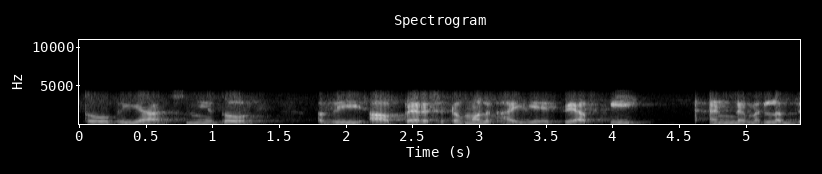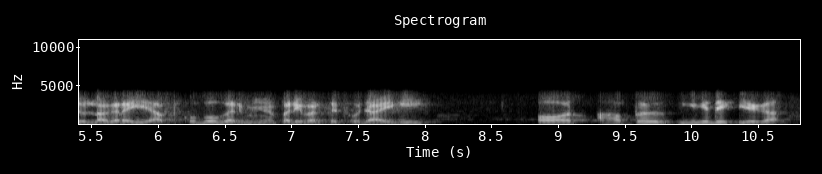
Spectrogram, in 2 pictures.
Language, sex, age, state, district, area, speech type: Hindi, male, 18-30, Madhya Pradesh, Jabalpur, urban, conversation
